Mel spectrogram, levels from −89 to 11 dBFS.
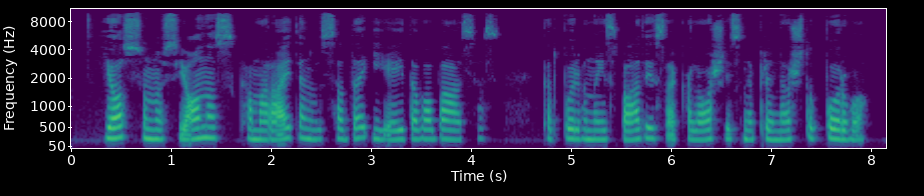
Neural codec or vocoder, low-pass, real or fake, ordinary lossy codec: none; 9.9 kHz; real; MP3, 48 kbps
